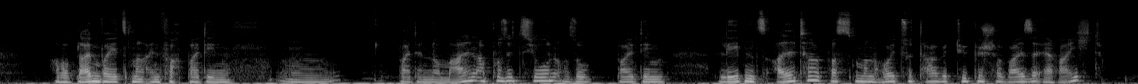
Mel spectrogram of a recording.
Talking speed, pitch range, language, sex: 100 wpm, 105-130 Hz, German, male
